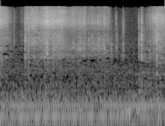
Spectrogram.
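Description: Clear plastic tape and film crinkling as a taped macramé piece is handled, in irregular short rustles.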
